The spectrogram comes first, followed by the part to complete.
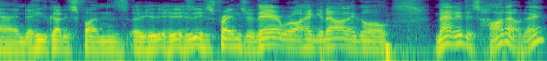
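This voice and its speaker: In an animated tone with a Canadian accent, the speaker keeps a moderate pace and ordinary pitch variation. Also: man, medium pitch for a man. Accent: Canadian, says eh. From Canada. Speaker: comedian and podcast co-host. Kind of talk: casual chat.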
